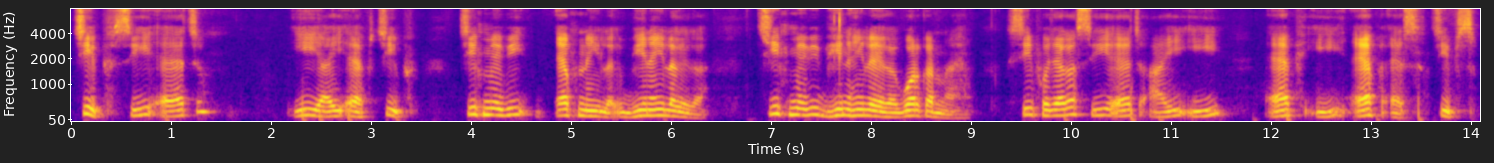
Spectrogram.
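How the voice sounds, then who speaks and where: A man's voice: a little high, lively intonation, dark tone. A man teaching English grammar, spelling out each word letter by letter and asking questions as he goes. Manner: patient, spells letters slowly and asks the class questions. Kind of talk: slow grammar lesson, spelling out words.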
